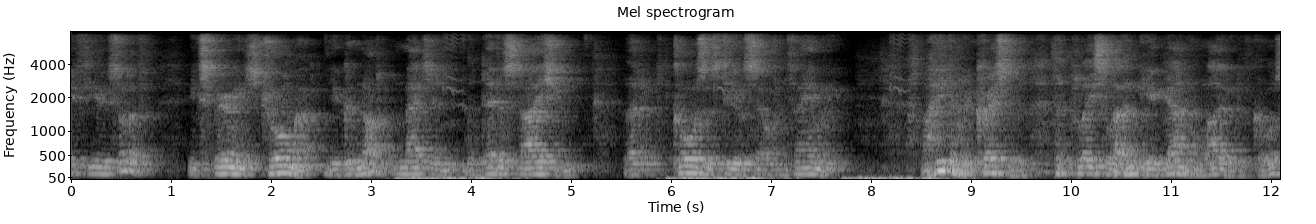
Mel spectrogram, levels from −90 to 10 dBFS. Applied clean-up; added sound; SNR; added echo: none; Meow; 3 dB; reverberation time 0.6 s.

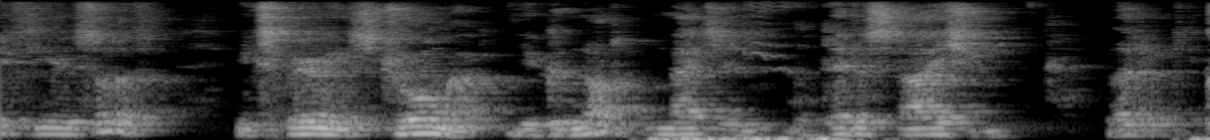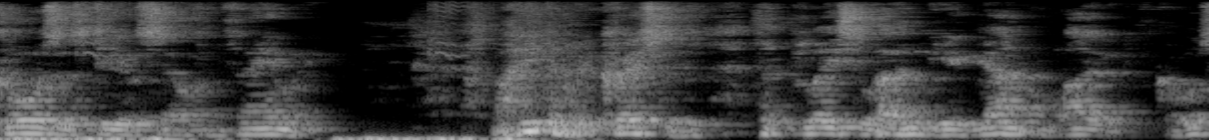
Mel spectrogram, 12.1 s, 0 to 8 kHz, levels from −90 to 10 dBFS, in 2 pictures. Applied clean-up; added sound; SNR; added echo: classical method WPE with log-MMSE.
